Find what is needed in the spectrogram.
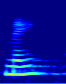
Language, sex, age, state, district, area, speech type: Dogri, male, 18-30, Jammu and Kashmir, Reasi, rural, read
